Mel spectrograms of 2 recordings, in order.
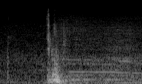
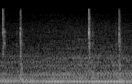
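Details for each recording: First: Holden VX Commodore driver's power window after the intermittent switch was dismantled, cleaned and reassembled: a switch click and thunk, then the motor's steady, even whir as the glass travels smoothly; the window now works normally. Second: Holden VX Commodore power window switch that works intermittently: the window goes down fine but won't go back up. Sharp switch clicks are heard over a steady idle hum with no window motor running, pointing to a faulty power window switch.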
